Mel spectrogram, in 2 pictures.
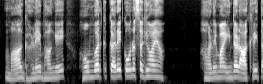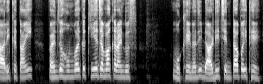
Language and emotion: Sindhi, fearful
